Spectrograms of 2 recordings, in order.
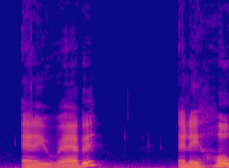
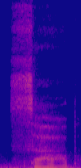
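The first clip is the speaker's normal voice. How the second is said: whispered sob; 7 semitones lower, 17 dB quieter than usual. A narrator's reading. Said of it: "he heard a, a sound".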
